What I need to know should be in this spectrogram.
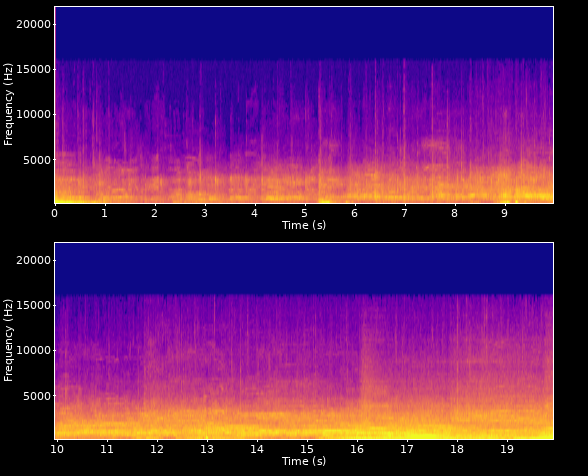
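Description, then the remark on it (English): A large crowd shouts and cheers continuously as a preacher urges them to shout for being born again, with scattered claps and whoops rising and falling, swelling louder toward the end as the noisy mass of voices fills the space. “Start shouting because you passed from death to life.”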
